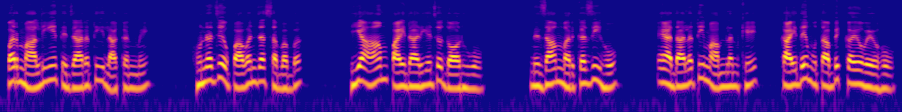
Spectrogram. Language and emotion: Sindhi, neutral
